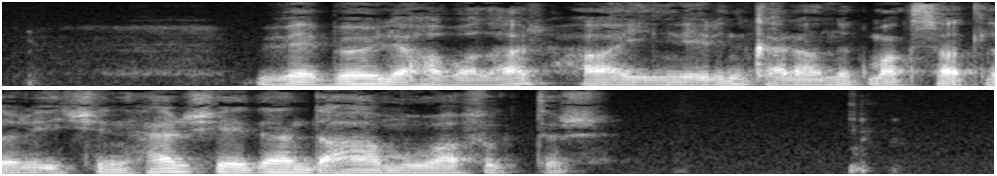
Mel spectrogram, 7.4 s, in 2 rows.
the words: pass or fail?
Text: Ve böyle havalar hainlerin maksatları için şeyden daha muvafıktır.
fail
